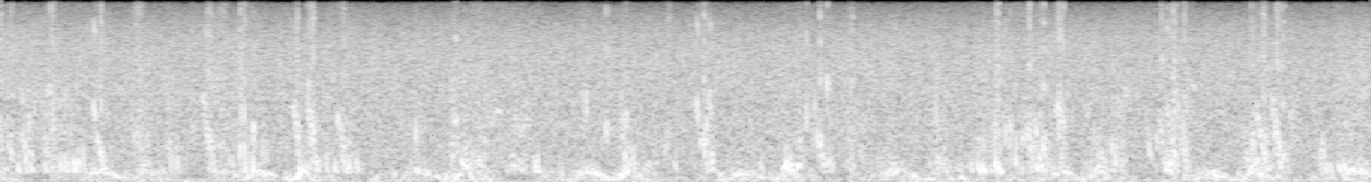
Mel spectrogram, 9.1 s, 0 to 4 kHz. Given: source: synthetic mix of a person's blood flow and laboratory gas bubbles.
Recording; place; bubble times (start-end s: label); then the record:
Doppler ultrasound of blood flow; precordium
0.00-0.76 s: bubbles
0.86-1.82 s: bubbles
1.93-2.43 s: bubbles
2.74-2.82 s: bubbles
2.97-3.64 s: bubbles
3.85-3.95 s: bubbles
4.02-4.23 s: bubbles
4.42-4.54 s: bubbles
4.61-4.80 s: bubbles
5.04-5.12 s: bubbles
5.20-5.59 s: bubbles
5.63-5.81 s: bubbles
5.84-6.00 s: bubbles
6.17-6.33 s: bubbles
6.46-7.15 s: bubbles
7.21-7.55 s: bubbles
7.60-7.98 s: bubbles
8.27-8.66 s: bubbles
8.77-9.15 s: bubbles
From the record:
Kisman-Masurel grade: 343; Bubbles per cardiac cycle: rolling drumbeat, 9 or more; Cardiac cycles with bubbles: 100%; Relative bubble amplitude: loud (0.450 to 0.775); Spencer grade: 3 (all of the cardiac periods contain showers or single bubble signals, but not dominating or overriding the cardiac motion signals); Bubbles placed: anywhere in the cardiac cycle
